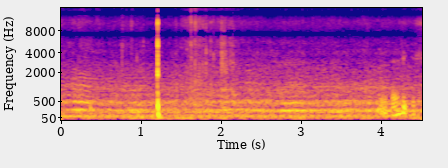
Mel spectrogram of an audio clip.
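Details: A honey bee swarm landed in a garden tree in Warwickshire, England, on 21 May 2022 hums steadily, a low droning buzz with a sharp click partway through.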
